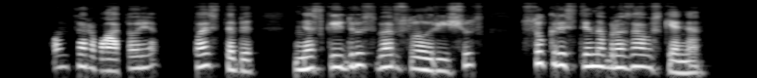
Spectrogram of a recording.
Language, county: Lithuanian, Vilnius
